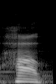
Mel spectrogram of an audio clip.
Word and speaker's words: half: सो हाफ, इसे हाफ pronounce करते हैं यानी किसी भी स्थिति में हम लाभ को आधा कर सकते हैं।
